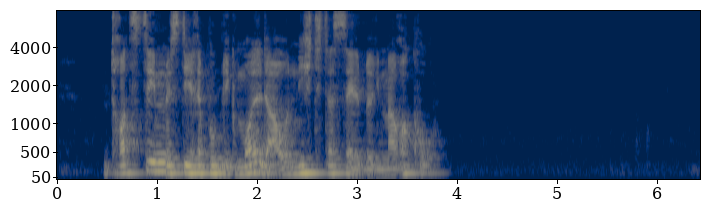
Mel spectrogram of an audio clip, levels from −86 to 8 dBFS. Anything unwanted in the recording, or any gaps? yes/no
no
